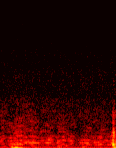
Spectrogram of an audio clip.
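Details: Barking (croupy) cough.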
